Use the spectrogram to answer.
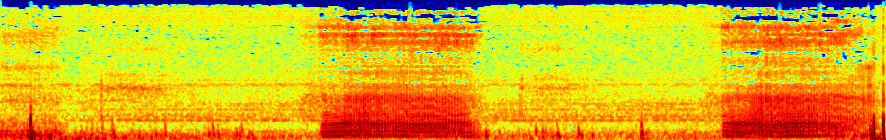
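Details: A sleeper who does not wake when called snores heavily: two deep, loud, rattling snores on breathing in, about four seconds apart, with quieter breathing between; heavy snoring.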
